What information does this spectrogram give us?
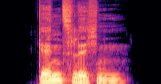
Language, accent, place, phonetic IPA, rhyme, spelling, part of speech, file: German, Germany, Berlin, [ˈɡɛnt͡slɪçn̩], -ɛnt͡slɪçn̩, gänzlichen, adjective, De-gänzlichen.ogg
- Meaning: inflection of gänzlich: 1. strong genitive masculine/neuter singular 2. weak/mixed genitive/dative all-gender singular 3. strong/weak/mixed accusative masculine singular 4. strong dative plural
